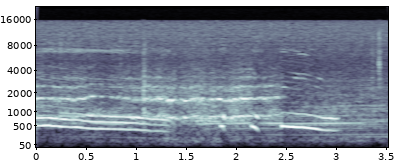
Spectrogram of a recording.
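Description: Honda Integra Type R DC2 taken through a corner in third gear, its engine note holding steady and loud before tyres squeal briefly mid-turn as the revs shift.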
